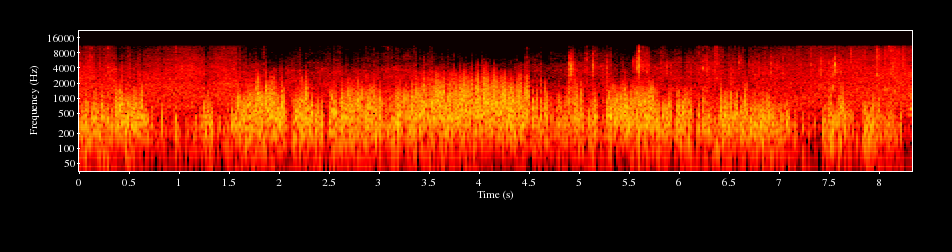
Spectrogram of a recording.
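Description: Gusty wind buffeting the microphone, loud and uneven, over the low running of an EMD J-26 diesel locomotive pulling a train slowly out of the yard.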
